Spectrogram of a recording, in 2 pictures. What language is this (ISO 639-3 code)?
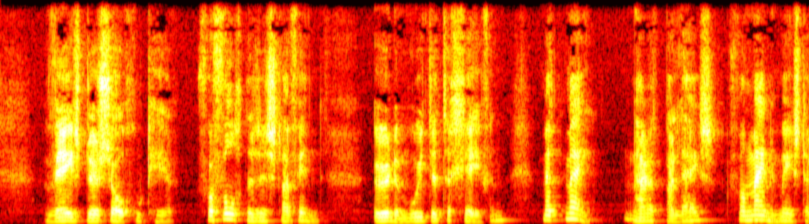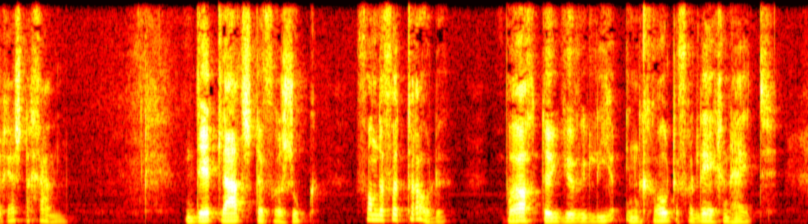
nld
